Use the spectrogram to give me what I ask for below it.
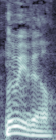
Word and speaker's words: Louisville: Is that how it's pronounced? – Louisville. – Louisville.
